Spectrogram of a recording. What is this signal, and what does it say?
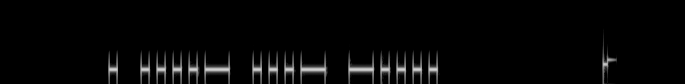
Morse code, heard as a keyed tone, about 15 wpm, 700 Hz. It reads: E4V6
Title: All Cut Numbers - 4-Digit 15wpm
